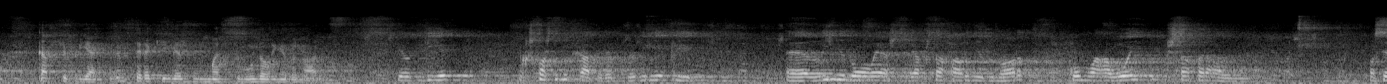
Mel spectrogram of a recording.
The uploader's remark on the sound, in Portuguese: O Sobre Carris participou a 25 de Maio na conferência “A ferrovia como chave da mobilidade” organizada pelo jornal Região de Leiria. Gravação ao vivo no FF Challenge Building, na localidade do Barracão, concelho de Leiria.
